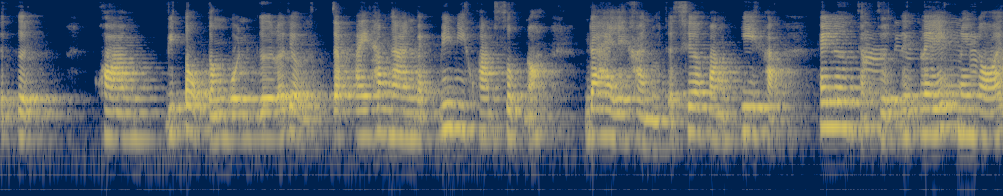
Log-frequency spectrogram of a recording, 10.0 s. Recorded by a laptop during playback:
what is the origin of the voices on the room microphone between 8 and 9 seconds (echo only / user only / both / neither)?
both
